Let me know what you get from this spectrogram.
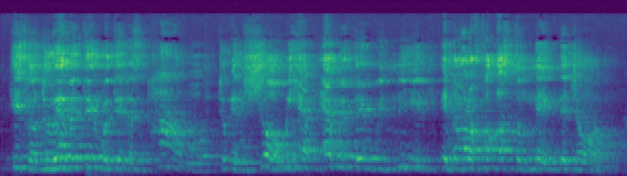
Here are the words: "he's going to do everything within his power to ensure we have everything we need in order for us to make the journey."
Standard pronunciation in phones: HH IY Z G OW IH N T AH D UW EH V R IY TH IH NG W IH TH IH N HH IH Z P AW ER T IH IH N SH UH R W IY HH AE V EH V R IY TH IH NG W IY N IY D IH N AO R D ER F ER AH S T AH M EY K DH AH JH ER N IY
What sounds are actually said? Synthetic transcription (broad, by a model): HH IY Z G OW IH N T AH D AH EH V R IY TH IH NG W IH TH IH N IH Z P AW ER T IH IH N SH UH R W IY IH V EH V R IY TH IH NG W IY N IY D IH N AO R D ER F ER AH S T AH M EY K DH AH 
